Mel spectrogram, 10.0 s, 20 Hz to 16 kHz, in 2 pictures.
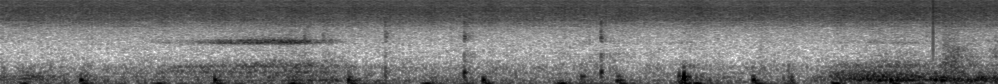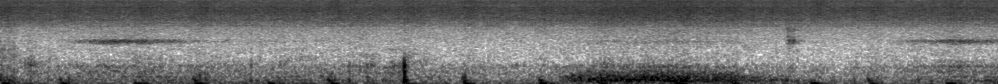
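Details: Female heart auscultated with various stethoscopes through a microphone, moving from Erb's point to mitral, tricuspid, aortic and pulmonic areas: soft, low beats about 88 a minute, partly covered by breathing and handling noise; normal heart sounds.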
